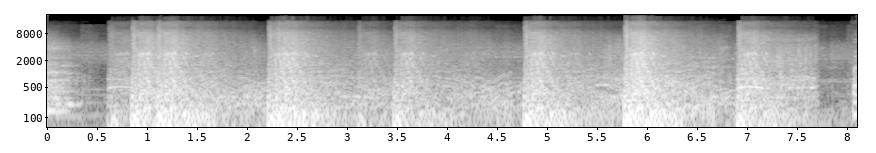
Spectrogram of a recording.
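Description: Railgun zombies firing in the DooM mod Complex, with a run of loud, booming energy blasts that recur about every second and a half, each burst decaying into a sizzling tail, no talk over them.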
